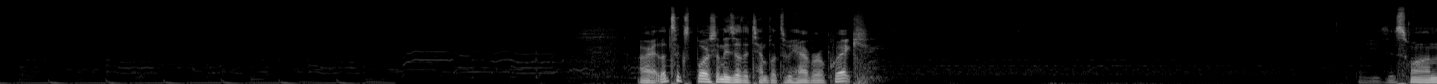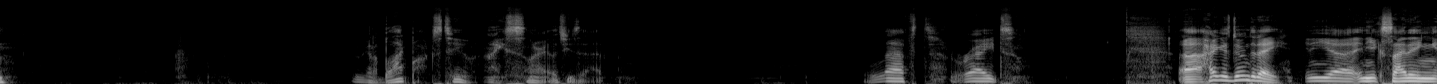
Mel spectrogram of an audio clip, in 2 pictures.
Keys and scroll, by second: 5.4 super+w, 11.4 Right, 11.7 Down, 12.1 space, 13.8 space, 15.1 super+o.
